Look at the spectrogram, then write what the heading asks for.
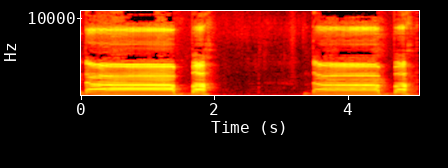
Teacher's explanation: گول تا وقف کی صورت میں ہا پڑھی جاتی ہے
